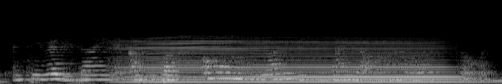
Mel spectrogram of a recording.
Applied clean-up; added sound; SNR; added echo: none; Bowed string instrument; 0 dB; reverberation time 0.7 s.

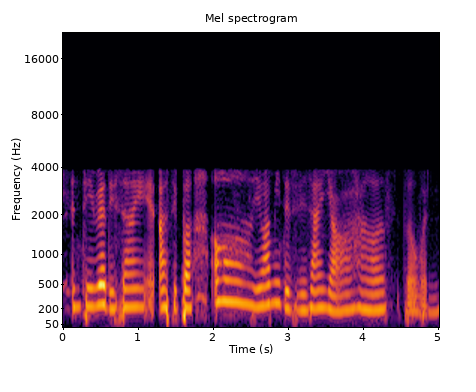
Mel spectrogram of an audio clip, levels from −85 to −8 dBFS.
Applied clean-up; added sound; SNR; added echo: none; none; none; none.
